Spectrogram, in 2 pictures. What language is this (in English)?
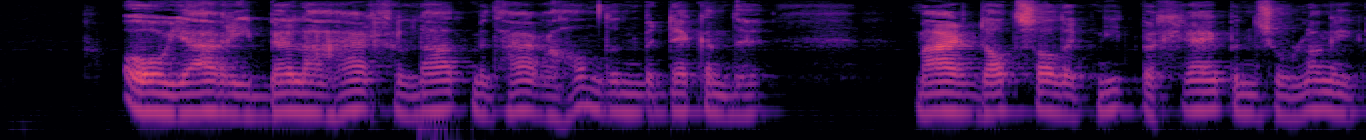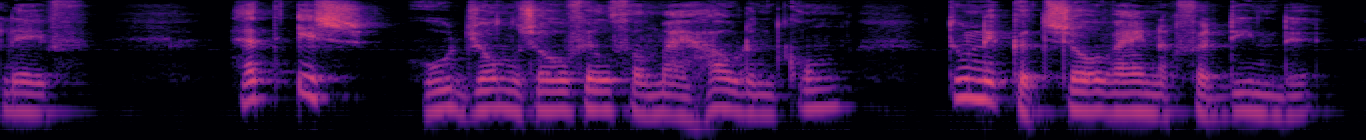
Dutch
